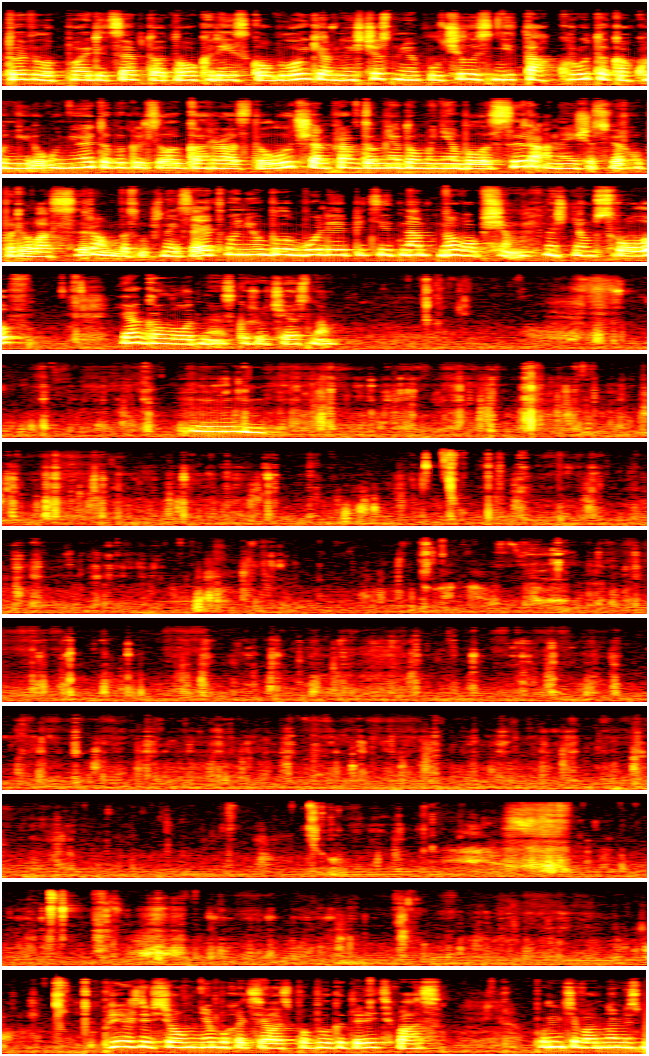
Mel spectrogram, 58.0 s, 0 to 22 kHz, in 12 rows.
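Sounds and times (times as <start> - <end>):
person chewing food: 17.6 - 18.1, 18.9 - 54.0.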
